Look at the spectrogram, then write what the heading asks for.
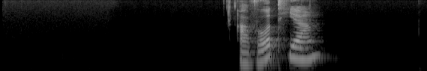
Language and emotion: Russian, neutral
